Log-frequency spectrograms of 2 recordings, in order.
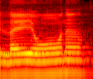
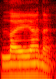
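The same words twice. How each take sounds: First: ਲਇਓਨ said slowly as la-i-on, long open o; careful model of ਲਇਓਨ with a rounded o; open "o" ending. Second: ਲਇਨ said la-i-an, short a after the i; careful model of ਲਇਨ as la-i-an; short "a" ending. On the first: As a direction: draw out the o in ਲਇਓਨ. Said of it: "ਖੁੱਲ੍ਹੇ ਮੂੰਹ ਵਾਲਾ ਊੜਾ". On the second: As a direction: sound out ਲਇਨ with no "o". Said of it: "ਈੜੀ ਸਿਹਾਰੀ ਅੱਗੇ ਐੜਾ ਹੈ". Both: Shown as a demonstration.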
